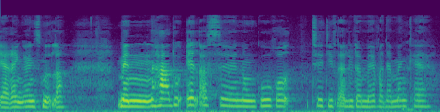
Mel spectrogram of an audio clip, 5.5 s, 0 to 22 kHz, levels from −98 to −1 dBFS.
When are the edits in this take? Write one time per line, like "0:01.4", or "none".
0:04.2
